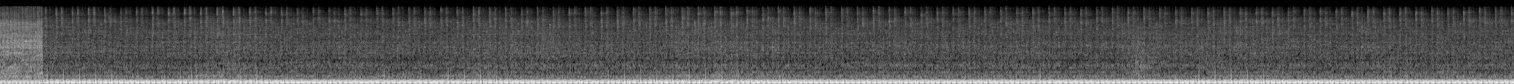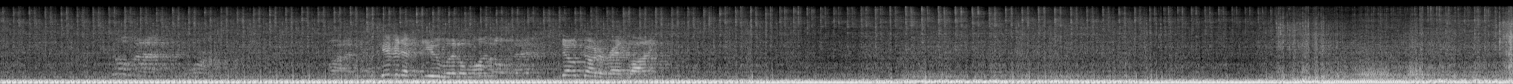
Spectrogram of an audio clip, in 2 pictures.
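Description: BMW E46 330Ci's M54 3.0-litre straight-six running very loud and steady through bare headers with no mid pipes, just after its first start. Its note dips lower for a few seconds about two-thirds through, and voices call out faintly over it shortly before.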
